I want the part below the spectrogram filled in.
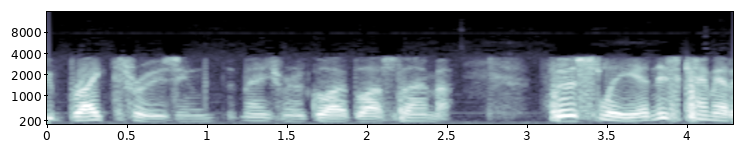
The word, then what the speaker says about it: glioblastoma: Today we're talking about, now, is it glioblastoma? Have I pronounced it right? – You have pronounced it absolutely correctly,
